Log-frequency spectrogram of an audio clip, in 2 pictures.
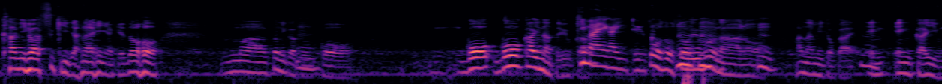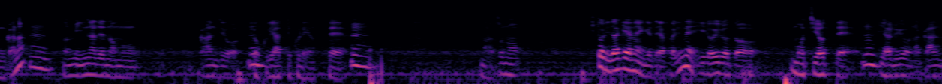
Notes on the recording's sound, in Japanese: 和風レストラン笹にて、美味しいお料理&お酒をいただきながらの自然体天然トークです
